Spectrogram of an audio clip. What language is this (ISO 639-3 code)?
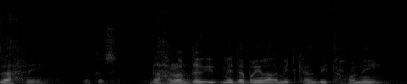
heb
